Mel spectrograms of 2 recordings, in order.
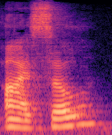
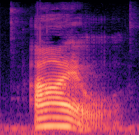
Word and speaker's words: isle: say it's so often often look it isn't ISIL now Isle Isle it is that it isn't foreign foreign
